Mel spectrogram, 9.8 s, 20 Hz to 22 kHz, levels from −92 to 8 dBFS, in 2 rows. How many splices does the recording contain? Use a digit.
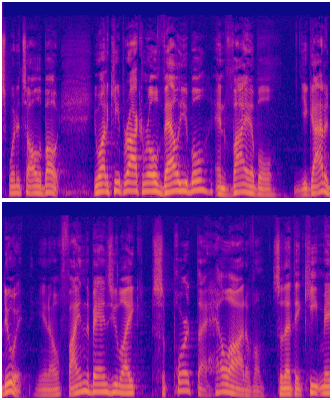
2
